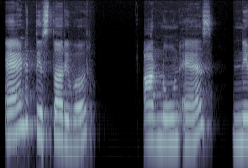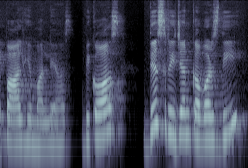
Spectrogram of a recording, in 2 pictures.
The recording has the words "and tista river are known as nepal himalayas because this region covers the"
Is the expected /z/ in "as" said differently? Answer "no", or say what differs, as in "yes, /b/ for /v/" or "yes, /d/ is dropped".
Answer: no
